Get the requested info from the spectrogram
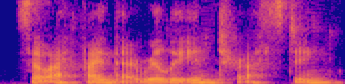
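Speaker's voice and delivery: breathy aside, fast and hushed; whispered aside. Real, not acted. Teacher whispers a fun fact to the class. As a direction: whisper it as a little secret. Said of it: "aside to the class".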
